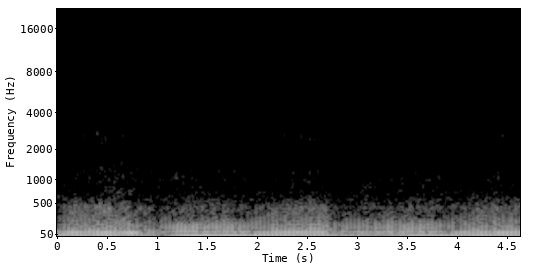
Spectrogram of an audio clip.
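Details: Close-miked purring from Manis the cat, recorded for ASMR; low vibrating rumble pulsing in slow breath cycles, slightly softer at first before strengthening.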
